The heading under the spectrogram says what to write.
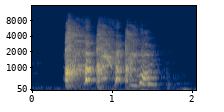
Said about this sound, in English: Went around the store to cough.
